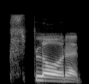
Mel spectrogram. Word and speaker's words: explorer: call it iick I explorer explorer okay so when we say in British we say explorer Explorer. Explorer. Okay. Explorer. Then last R is not pronunciated at all.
